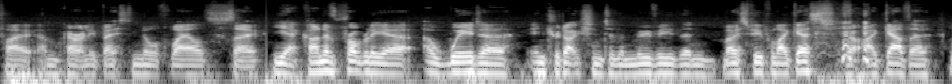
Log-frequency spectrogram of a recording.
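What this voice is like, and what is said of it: British accent. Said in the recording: “as people can probably tell from my voice, I'm not from the US. I am British, born and raised”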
